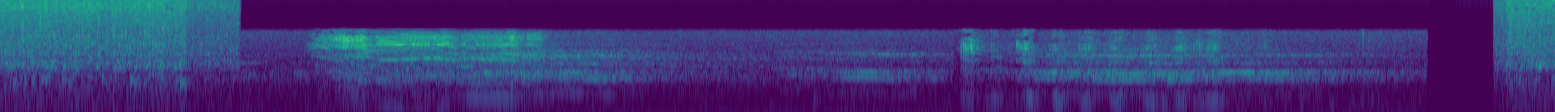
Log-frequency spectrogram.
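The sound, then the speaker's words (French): A red deer stag bellows during the rut in the Aubrac: deep, hoarse, rasping roars in two long bouts with grunting in between, loud, with no voices. “Il brame d'un son rauque, presque lugubre.”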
